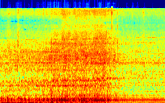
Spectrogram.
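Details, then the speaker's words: Motorcycle after charging a dead battery, in neutral: engine catches on the starter and sputters slightly rough while very cold before settling; starting system working. "she was really cold so why was sputtering a bit that's a successful job"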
